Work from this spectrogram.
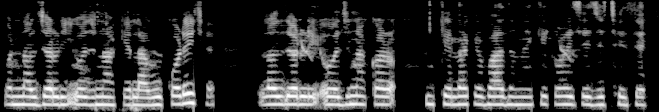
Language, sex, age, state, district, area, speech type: Maithili, female, 18-30, Bihar, Muzaffarpur, urban, spontaneous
